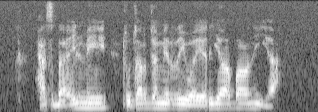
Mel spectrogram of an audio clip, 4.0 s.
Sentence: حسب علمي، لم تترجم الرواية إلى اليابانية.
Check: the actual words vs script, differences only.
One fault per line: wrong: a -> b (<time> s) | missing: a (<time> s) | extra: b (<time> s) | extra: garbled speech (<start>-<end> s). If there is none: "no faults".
missing: لم (1.4 s)
missing: إلى (2.6 s)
